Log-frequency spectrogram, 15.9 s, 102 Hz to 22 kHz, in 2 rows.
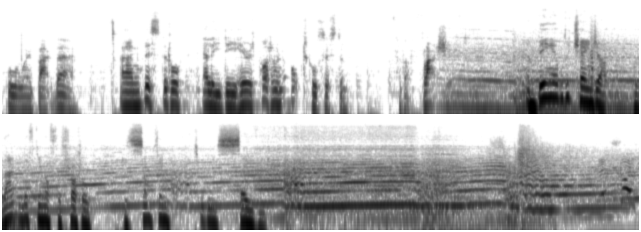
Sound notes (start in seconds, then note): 6.0 engine revving; 14.1 engine roaring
